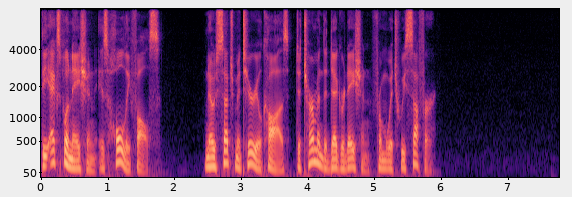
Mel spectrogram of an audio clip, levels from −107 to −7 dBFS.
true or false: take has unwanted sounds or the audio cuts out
false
